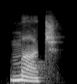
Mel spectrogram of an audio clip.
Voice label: "much", Indian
